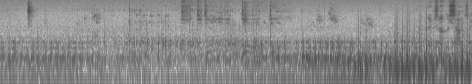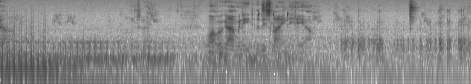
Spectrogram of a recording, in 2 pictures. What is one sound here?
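A truck engine rumbles steadily, growing louder and then easing off.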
